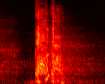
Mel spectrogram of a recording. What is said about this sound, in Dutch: als je enthousiast wordt, krijg je soms een beetje kriebel in je keel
